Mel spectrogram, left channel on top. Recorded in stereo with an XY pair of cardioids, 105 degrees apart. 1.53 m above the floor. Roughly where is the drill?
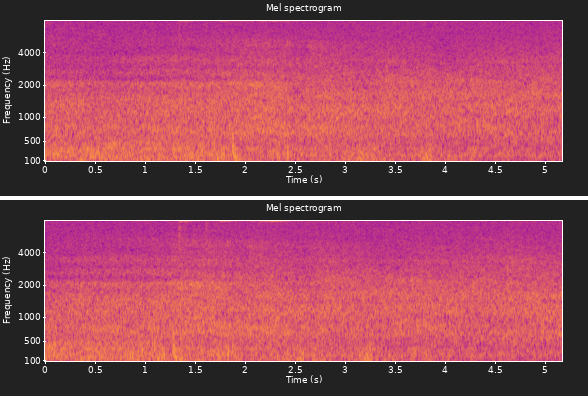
No drill in this recording.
